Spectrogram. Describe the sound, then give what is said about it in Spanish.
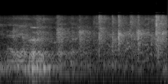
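An audience applauds in a steady, dense wash of clapping, with individual claps standing out sharper toward the end and a murmur of voices mixed underneath. “Fuerte el aplauso, dijo.”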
